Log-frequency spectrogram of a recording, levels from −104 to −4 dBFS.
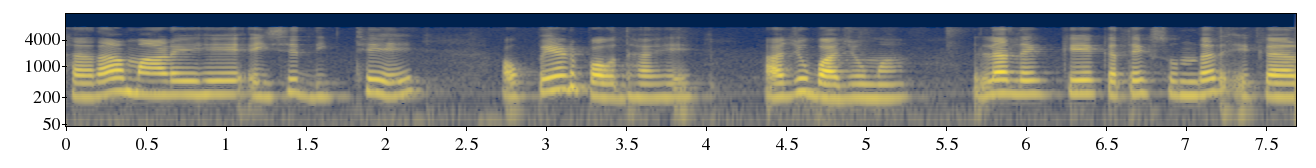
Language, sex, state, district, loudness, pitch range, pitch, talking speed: Chhattisgarhi, female, Chhattisgarh, Rajnandgaon, -21 LUFS, 215-255 Hz, 240 Hz, 130 wpm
